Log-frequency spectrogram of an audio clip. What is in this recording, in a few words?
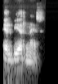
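pronunciation el viernes, Spanish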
